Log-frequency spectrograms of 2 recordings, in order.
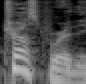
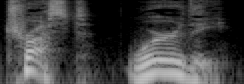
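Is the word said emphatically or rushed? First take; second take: rushed; emphatic. First: The word is rushed through without emphasis. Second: The word is said slowly with strong emphasis. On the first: The speaker calls it wrong. "Not trustworthy, because a lot of us just kind of blow into that word" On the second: The speaker calls it right. "But trustworthy, that God is actually trustworthy"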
